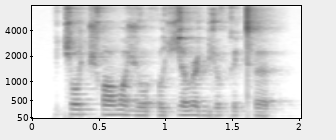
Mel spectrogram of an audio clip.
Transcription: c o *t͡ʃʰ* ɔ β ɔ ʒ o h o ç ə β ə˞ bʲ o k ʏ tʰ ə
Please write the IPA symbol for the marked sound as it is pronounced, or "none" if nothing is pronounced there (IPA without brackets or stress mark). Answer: t͡ʃʰ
